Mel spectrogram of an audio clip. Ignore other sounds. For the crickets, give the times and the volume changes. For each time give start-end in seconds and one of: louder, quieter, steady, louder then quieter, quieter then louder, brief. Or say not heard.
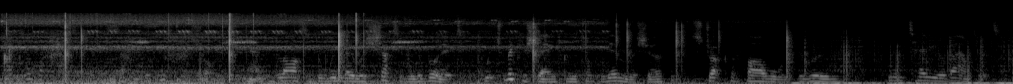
0.0-6.1 quieter.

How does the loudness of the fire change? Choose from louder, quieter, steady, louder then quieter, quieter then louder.
quieter.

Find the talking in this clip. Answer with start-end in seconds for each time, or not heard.
0.1-10.0.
